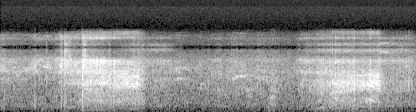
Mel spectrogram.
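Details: Son snoring, though he says he doesn't, with a booger in his nose: two soft, hissing breaths with faint whistling, nasal edge through background noise; quiet snoring through a partly blocked nose.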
